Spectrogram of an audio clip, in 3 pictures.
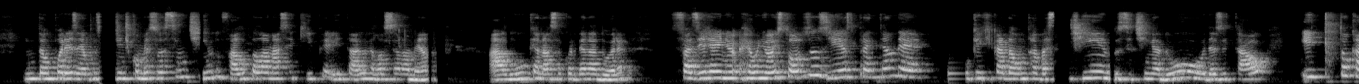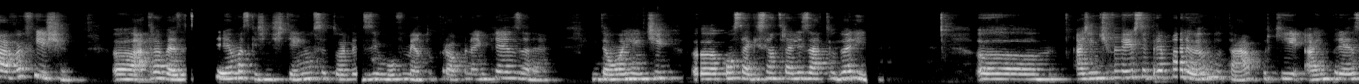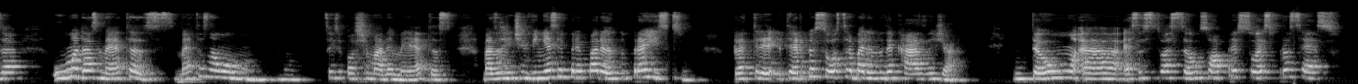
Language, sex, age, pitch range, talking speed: Portuguese, female, 10-29, 240-295 Hz, 165 wpm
